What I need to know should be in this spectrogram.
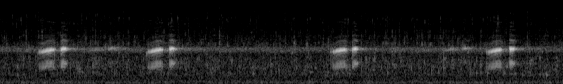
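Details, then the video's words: Frogs calling in a backwater chorus: a loud two-part croak, a short rising rasp then a sharp click, given four times in under six seconds over a steady, ringing drone of more distant frogs. "FROGS - Pig Frogs, Water Frogs, Backwater Chorus, & Frog Chorus"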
